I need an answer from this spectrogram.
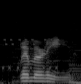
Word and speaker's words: Gramarye: Grammari. Okay. Hey, thank you for telling us how to pronounce it.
